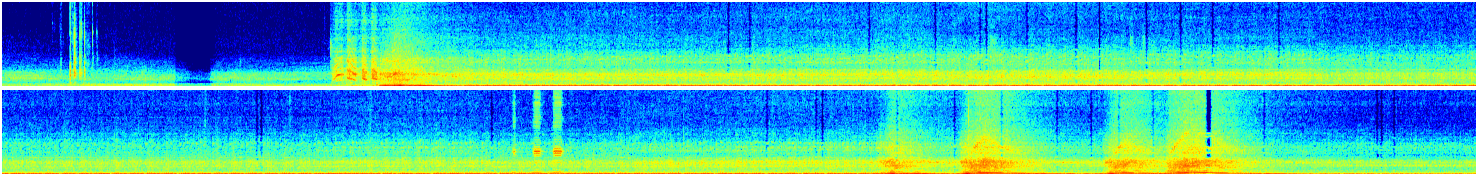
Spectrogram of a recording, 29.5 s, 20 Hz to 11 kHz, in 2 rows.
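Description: A 1992 Suzuki GSX-R750's inline-four engine cranks on the electric starter about three seconds in, catches at once and settles into a steady idle. Near the end the throttle is blipped four times in quick succession, each rev rising and falling back to idle.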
